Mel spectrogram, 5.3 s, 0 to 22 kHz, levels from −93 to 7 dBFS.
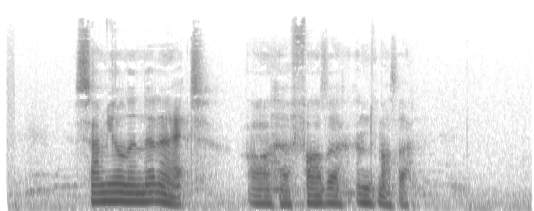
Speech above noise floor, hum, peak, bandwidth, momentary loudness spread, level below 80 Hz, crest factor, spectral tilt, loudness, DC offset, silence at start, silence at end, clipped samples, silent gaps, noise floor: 28 dB; none; -16 dBFS; 16 kHz; 14 LU; -60 dBFS; 18 dB; -6 dB/octave; -33 LUFS; under 0.1%; 0.1 s; 0.65 s; under 0.1%; none; -59 dBFS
